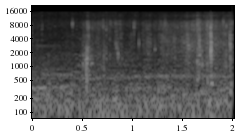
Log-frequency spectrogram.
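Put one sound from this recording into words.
Chunks of dry clay crumble and crack.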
